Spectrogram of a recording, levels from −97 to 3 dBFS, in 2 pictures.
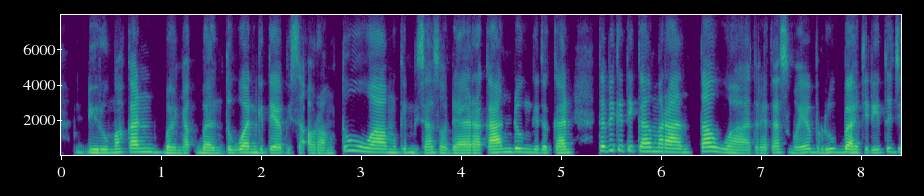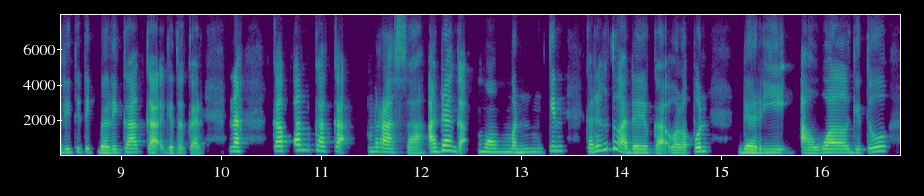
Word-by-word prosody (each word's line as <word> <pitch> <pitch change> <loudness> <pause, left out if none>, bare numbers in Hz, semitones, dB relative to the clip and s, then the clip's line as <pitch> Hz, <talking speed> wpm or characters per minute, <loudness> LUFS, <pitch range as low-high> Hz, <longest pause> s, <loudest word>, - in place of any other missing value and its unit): di 175 -1 -2
rumah 170 +3 -1
kan 205 -1 +2
banyak 155 -3 -3
bantuan 165 +3 0
gitu 170 -1 -5
ya 155 - 0
bisa - - -9
orang 150 -1 -4
tua 225 -9 +1
mungkin 175 +1 -5
bisa 160 0 -3
saudara 155 -1 0
kandung 190 +3 +3
gitu 170 -1 -3
kan. 170 +1 0 0.3
Tapi 260 +3 +3
ketika 255 -6 +1
merantau 215 +1 +3
wah 160 -4 -1
ternyata 155 +3 -4
semuanya 170 +1 -3
berubah, 180 0 +2
jadi 165 +1 -6
itu - - -4
jadi 180 -1 -3
titik 195 -1 -7
balik 170 +1 +1
Kakak 200 0 +4
gitu 155 -2 -3
kan. 140 -1 -3 0.3
Nah 245 0 +7 0.3
kapan 285 +3 +3
Kakak 255 -3 +2 0.2
merasa 195 -9 +2
ada 220 +7 +5
nggak - - 0
momen 195 -2 -1
mungkin 265 +7 -3 0.2
kadang 270 +11 0
tuh 385 - +1
ada 175 -1 +2
ya, 175 - 0
Kak, 145 -2 +1
walaupun 160 +10 +1 0.3
dari 175 0 0
awal 180 +3 +2
gitu, 210 +10 -2
180 Hz, 170 wpm, -23 LUFS, 165-205 Hz, 0.3 s, Nah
